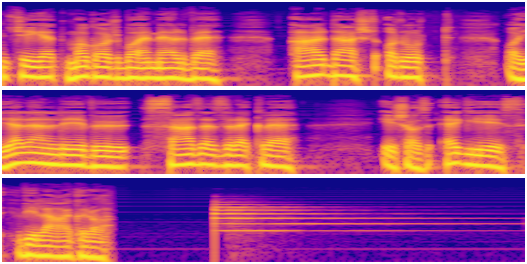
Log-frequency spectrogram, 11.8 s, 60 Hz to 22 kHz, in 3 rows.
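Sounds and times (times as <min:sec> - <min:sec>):
speech: 0:00.0 - 0:06.2, 0:06.8 - 0:08.7
church bell stroke: 0:09.4 - 0:11.7.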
